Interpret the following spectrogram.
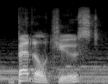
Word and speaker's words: Betelgeuse: point first things first battle Juiced often pronounced like Beetlejuice comes from an Arabic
